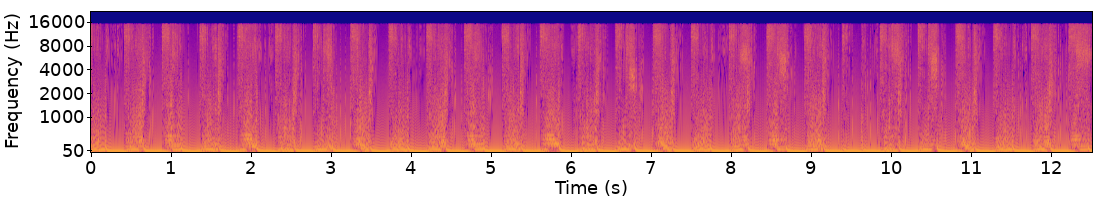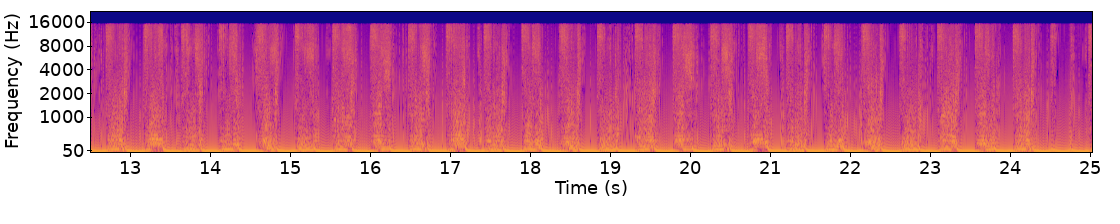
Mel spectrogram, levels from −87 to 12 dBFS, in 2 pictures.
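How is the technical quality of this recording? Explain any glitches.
Poor: one fault damages the entire recording.

Float read as integer, present throughout the full 25 seconds. The likely cause is 32-bit float samples being interpreted as 32-bit integers, so each sample's sign and exponent bits dominate its value. The waveform turns nearly square at an almost fixed, high level, making everything extremely loud and harsh, with background noise as loud as the main sound.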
